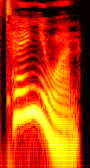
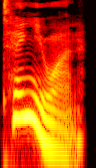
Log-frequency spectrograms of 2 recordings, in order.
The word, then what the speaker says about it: Tang Yuan: Chang Chumo glared and said angrily, "It's Tang Yuan. Not Tengyuan.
